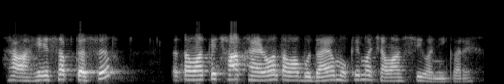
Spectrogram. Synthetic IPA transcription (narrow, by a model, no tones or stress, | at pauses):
ɦaɦesɐb̚ʱt̪ɐsɪ̆ | t̪ɐt̪ɐʋ̤ãkʰet͡ɕʰaːkʰaːiɽ̃oãt̪ɐʋ̤ãɓʊd̪ʱaːjõmũːkʰemãt͡ɕɐʋãsiʋɐɲikɐɾe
